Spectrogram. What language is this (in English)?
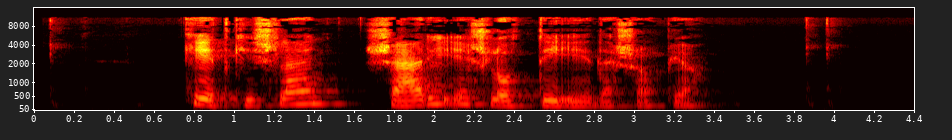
Hungarian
